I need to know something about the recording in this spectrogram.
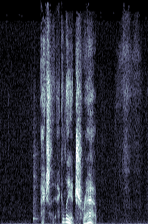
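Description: A young man talks excitedly into a close microphone.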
